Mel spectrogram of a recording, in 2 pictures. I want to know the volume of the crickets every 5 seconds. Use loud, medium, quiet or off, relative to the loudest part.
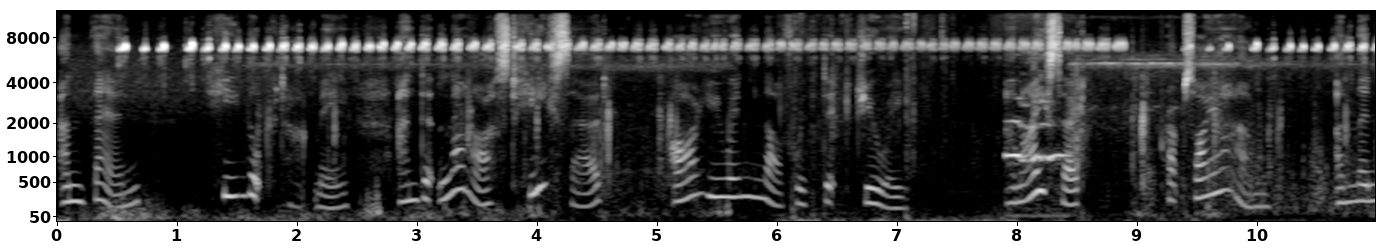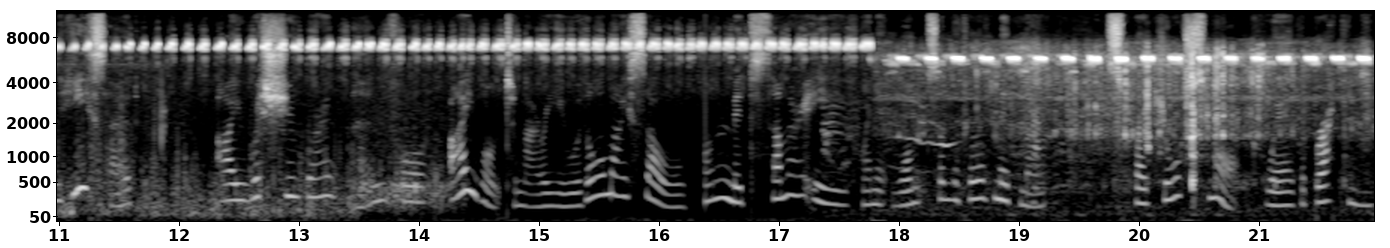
medium, quiet, medium, loud, loud.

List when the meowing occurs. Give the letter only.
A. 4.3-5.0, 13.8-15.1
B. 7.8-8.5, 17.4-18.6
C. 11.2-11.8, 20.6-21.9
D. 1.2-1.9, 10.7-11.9
B.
